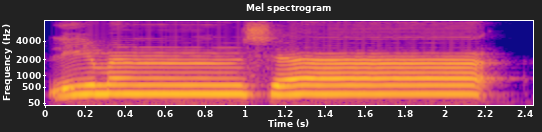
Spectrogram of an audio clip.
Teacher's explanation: ഇവിടെ നൂൻ സാക്കിനയ്ക്ക് ശേഷം ഇഖ്ഫാഇൻ്റെ അക്ഷരമായിട്ടുള്ള ഷീന് വന്നു. നൂൻ സാക്കിനയെ മറച്ചു വെച്ചിട്ട് മണിച്ചോതി കൊടുക്കുക. ഷീനിൻ്റെ കൂടെ മദ് വന്നു.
